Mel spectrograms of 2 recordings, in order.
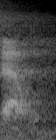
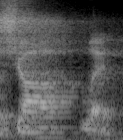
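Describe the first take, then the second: First: The name is said quickly. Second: The name is said at a normal speed.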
